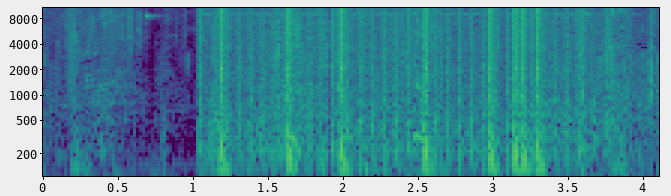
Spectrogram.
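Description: A rifle fires in rapid bursts, with loud sharp cracks.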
